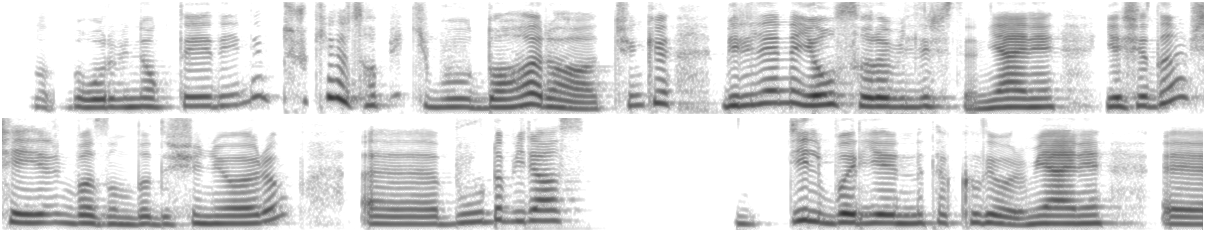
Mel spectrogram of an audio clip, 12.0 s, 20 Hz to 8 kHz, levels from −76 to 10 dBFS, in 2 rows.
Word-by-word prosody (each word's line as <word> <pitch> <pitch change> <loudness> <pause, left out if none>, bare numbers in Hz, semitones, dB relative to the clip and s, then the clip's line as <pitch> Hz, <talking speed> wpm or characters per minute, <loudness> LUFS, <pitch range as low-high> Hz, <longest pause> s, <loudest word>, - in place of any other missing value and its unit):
Do 215 -2 -16
doğru 215 -1 0
bir 220 - -1
noktaya 230 +2 -3
değindin. 300 - -8
Türkiye'de 465 -2 +2
tabii 260 0 -7
ki 220 -4 -7
bu 215 -2 -3
daha 235 +7 +4
rahat. 175 -6 -1
Çünkü 270 +4 -3 0.3
birilerine 310 +5 +2
yol 265 +2 +7
sorabilirsin. 230 -6 +1
Yani, 220 +2 +3 0.2
yaşadığım 250 - +1
şehir 225 - 0
bazında 195 -3 -2
düşünüyorum. 205 - -1 0.4
Eee, 195 -1 -3
burada 250 +6 -3
biraz 275 +1 -1 0.8
d 195 - -7 0.2
dil 260 -5 +2
bariyerine 220 -2 +4
takılıyorum. 215 -4 -2
Yani, 210 +1 +2 0.3
eee, 195 - -1
225 Hz, 145 wpm, -22 LUFS, 210-260 Hz, 0.8 s, yol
